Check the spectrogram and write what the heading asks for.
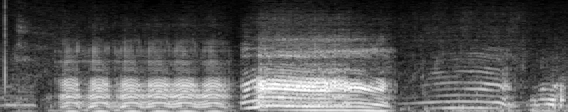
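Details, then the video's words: Hippopotamus producing a rhythmic series of deep pulsed grunts, then a loud, sustained, harmonic bellow lasting about a second, followed by softer, lower drawn-out calls. "Hippo Sounds"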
